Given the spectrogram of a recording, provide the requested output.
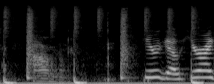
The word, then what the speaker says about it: Carlos: Gotta roll your R's. Carlos.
